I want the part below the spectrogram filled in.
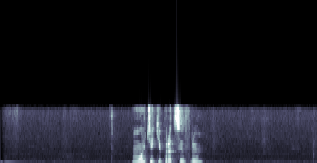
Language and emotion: Russian, neutral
